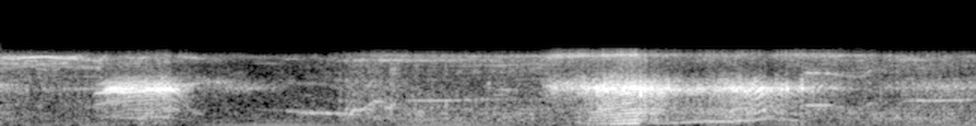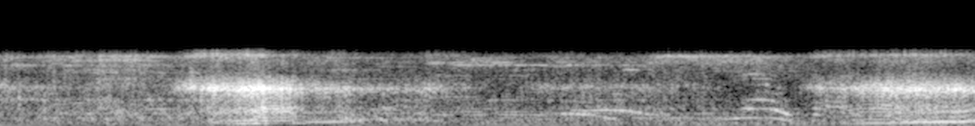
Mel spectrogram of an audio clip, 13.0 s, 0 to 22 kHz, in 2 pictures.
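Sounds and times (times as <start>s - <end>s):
person snoring loudly: 3.6s - 5.5s, 7.7s - 9.0s, 12.0s - 13.0s.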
